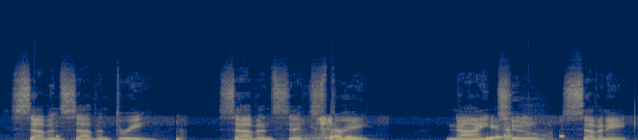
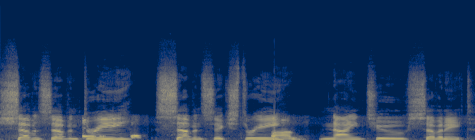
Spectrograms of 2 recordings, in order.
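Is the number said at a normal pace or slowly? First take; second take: slowly; normal. First: The number is said more slowly. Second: The number is said at a normal pace.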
